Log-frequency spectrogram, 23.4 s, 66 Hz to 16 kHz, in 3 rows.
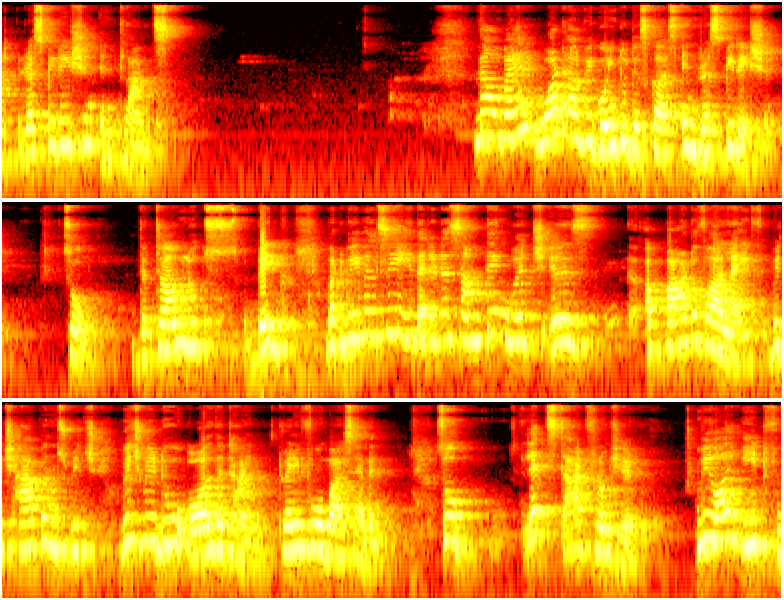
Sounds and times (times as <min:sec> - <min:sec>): Speech: 0:00.0 - 0:01.7, 0:04.7 - 0:07.8, 0:08.4 - 0:23.3.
